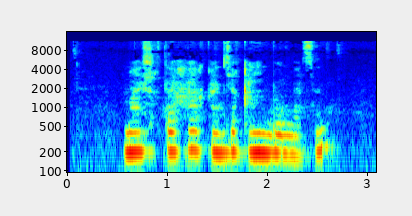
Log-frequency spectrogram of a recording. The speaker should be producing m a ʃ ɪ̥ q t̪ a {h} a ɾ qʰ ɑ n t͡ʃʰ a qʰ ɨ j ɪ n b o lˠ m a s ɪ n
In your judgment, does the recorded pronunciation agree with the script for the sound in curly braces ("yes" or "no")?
yes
